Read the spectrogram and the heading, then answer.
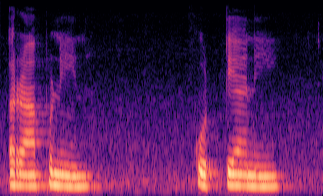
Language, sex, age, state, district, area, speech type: Goan Konkani, female, 45-60, Goa, Salcete, rural, spontaneous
